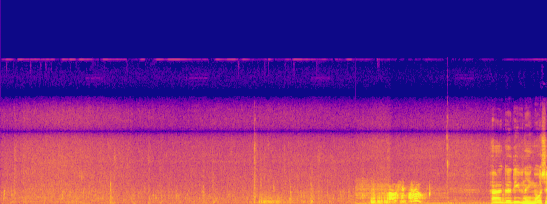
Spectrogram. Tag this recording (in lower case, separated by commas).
vehicle, speech, water vehicle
